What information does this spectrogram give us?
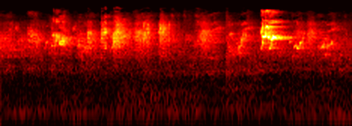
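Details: Finches at a bird farm give a dense, busy chorus of high chirps and twitters, overlapping continuously, with one louder sharp chirp near the end.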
